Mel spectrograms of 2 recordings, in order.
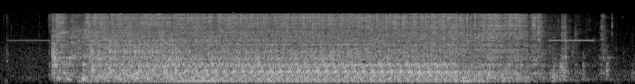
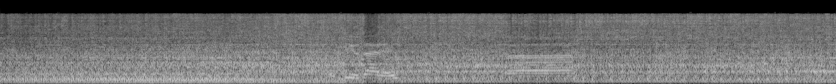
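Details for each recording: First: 2001 Genie S-40 diesel boom lift, starts then shuts off after about 4 seconds: engine catches and revs briefly, then cuts out as the start-stop module shuts it down for lack of a tach signal from the alternator; intentional shutdown. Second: 2001 Genie S-40 diesel boom lift that starts and then shuts off after about four seconds, being diagnosed: steady, even idle with no misses, knocks or squeals; the engine sounds healthy.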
